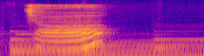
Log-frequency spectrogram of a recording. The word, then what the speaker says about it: chó: But in fact, we just pronounce, we don't need to open the mouth widely, just say normally like chó, Okay, don't pronounce like cho, all right, just cho, all right.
